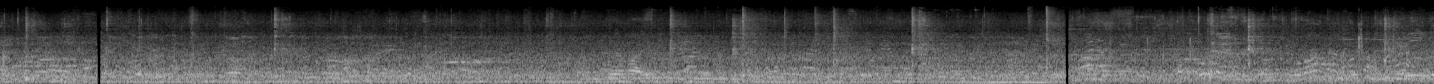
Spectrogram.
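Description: A crowd of people chatters in a busy street.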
